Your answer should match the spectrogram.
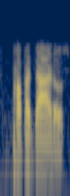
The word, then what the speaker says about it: Papadatos: Papadados, my whole last name.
